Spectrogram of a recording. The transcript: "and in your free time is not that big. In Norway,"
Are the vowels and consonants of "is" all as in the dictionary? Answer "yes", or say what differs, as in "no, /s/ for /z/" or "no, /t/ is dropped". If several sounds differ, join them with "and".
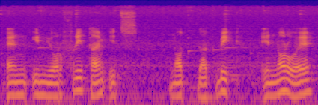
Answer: no, /s/ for /z/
